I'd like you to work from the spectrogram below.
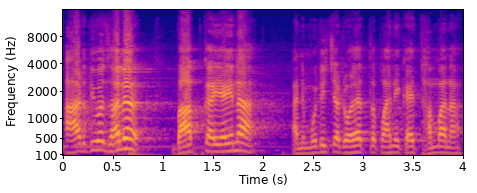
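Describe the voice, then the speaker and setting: High-voiced preacher ringing through a hall. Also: male voice, a little fast. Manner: emotive storyteller, addresses listeners directly, swells into loud chanting. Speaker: kirtan preacher. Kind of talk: devotional kirtan sermon with storytelling. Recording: long reverb of a large hall.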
